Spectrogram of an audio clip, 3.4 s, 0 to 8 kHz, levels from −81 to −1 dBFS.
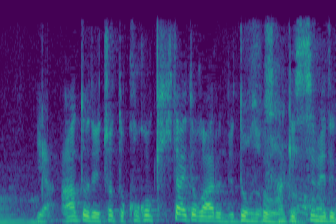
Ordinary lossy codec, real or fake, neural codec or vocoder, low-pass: none; real; none; 7.2 kHz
